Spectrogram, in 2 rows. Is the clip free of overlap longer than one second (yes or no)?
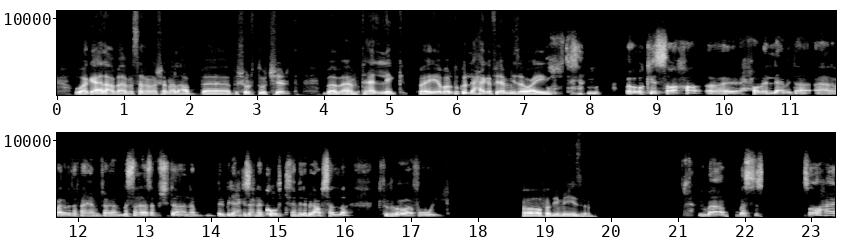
yes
